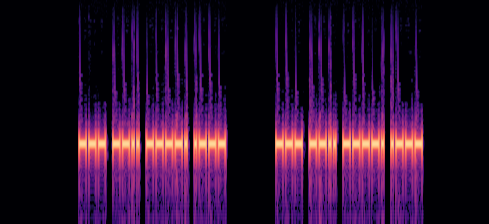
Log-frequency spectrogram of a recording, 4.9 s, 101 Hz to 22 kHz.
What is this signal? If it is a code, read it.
Morse code, heard as a keyed tone, about 47 wpm, 700 Hz. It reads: OZ9J OZ9J
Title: DXCC-100 Call Signs - 4 Characters - Repeated 2x - 50wpm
